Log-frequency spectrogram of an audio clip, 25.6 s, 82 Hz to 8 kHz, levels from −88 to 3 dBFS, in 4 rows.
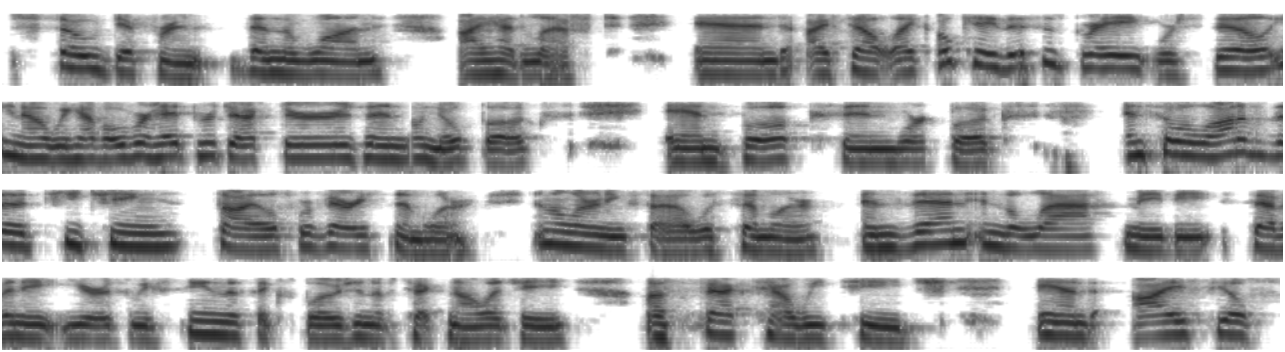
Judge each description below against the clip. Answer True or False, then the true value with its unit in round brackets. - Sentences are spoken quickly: False (165 wpm)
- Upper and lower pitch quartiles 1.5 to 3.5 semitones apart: False (5.0 semitones)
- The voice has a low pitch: False (190 Hz)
